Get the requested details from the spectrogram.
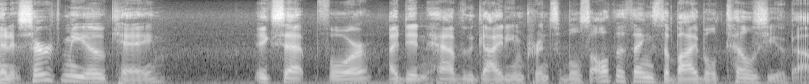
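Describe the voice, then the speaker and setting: This man has a normal speaking voice at medium pitch. He speaks at a moderate pace with lively intonation. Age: 50s. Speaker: vlogger. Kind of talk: monologue to camera. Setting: outdoors in a field. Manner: repetitive, frequent 'okay?' fillers.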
